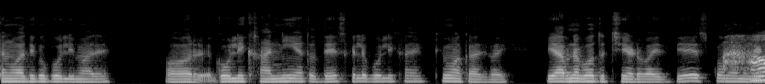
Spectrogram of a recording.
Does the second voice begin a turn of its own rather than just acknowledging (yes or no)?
yes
